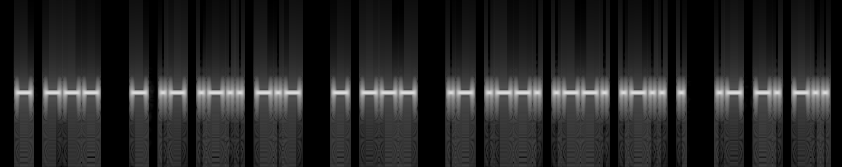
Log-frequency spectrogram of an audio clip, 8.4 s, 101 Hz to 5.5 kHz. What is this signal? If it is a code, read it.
Morse code, heard as a keyed tone, about 25 wpm, 600 Hz. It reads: TO TALK TO APPLE AND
